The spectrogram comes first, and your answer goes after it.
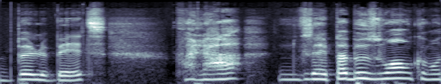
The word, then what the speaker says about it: Velvet: Et oui, je dis Red Velvet parce que je le dis en version coréenne, parce que le V n'existe pas en coréen, donc ils disent Velvet.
